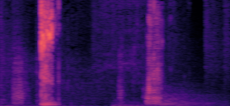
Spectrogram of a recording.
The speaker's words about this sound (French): chargé d'enregistrer les bruits des proutes des mangeurs de flageolets et choucroute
